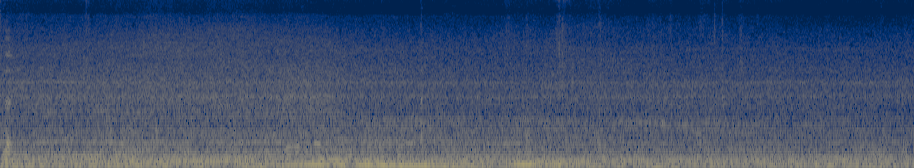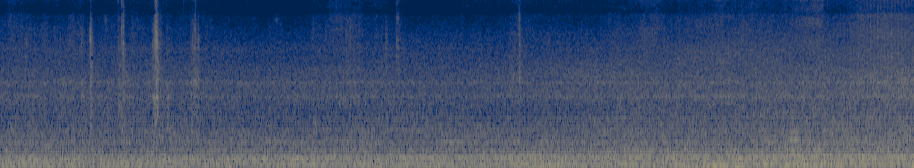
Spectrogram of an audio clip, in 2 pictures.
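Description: Street traffic: a low engine rumble from passing road vehicles, stronger in the first few seconds, with a few faint clicks around the middle.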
